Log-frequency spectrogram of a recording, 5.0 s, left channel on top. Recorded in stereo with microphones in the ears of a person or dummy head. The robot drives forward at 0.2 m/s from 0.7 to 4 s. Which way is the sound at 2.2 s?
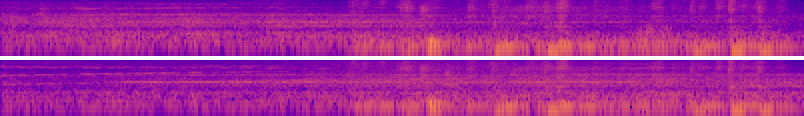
30° right (ahead or behind).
